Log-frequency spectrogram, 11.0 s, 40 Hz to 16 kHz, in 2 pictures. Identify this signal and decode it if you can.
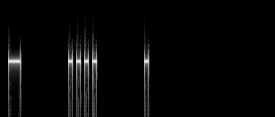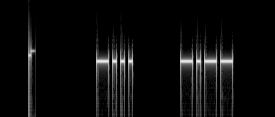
Morse code, heard as a keyed tone, about 15 wpm, spaced as for 7 wpm, 700 Hz. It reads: THE BY
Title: 4x Character Spacing - Top 100 Words - 15wpm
